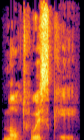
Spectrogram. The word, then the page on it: malt whisky: British English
